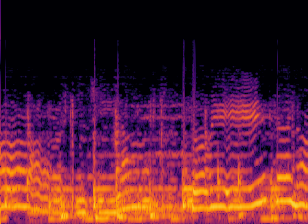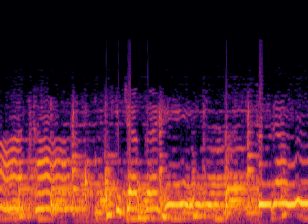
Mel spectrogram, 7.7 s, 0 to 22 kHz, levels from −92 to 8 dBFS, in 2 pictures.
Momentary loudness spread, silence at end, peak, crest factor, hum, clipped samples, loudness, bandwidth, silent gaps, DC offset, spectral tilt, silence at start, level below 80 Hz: 5 LU; 0 s; 0 dBFS; 10 dB; none; 0.3%; -10 LUFS; 4 kHz; none; under 0.1%; -11 dB/octave; 0 s; -46 dBFS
